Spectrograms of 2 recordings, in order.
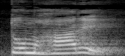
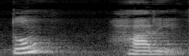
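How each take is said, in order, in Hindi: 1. यह बिना विराम के एक शब्द की तरह बोला जाता है। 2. दोनों हिस्सों के बीच हल्का सा विराम आता है।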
